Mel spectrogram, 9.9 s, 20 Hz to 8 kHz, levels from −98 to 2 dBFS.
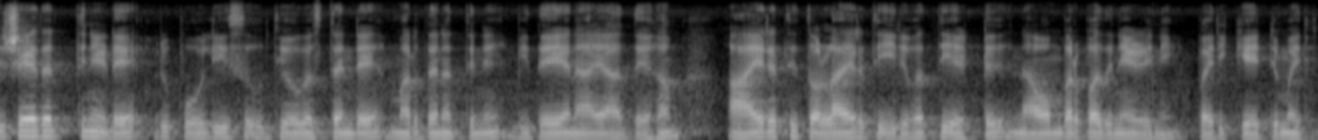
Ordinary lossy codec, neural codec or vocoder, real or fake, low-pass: none; none; real; none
